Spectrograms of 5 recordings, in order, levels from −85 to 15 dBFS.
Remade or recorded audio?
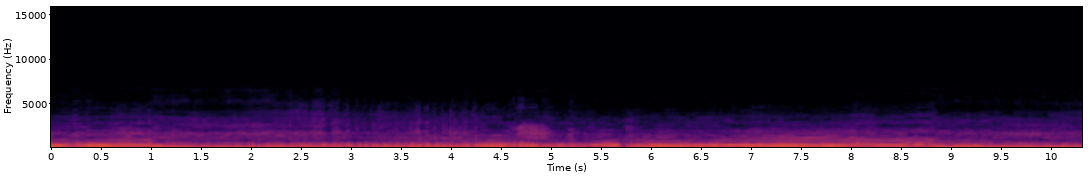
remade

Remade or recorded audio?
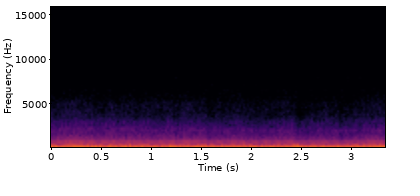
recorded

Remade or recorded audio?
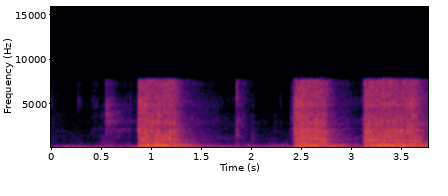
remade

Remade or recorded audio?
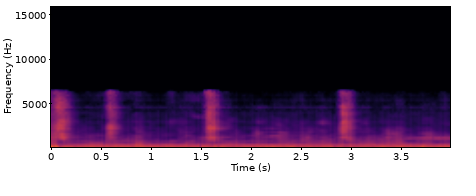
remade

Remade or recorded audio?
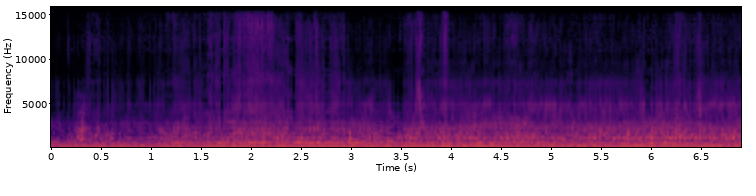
remade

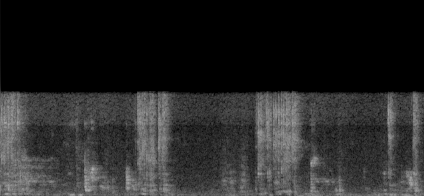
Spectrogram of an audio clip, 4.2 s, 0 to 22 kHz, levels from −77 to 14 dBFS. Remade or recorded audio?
recorded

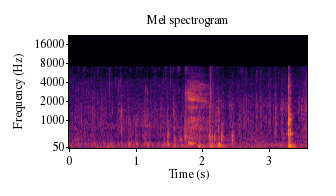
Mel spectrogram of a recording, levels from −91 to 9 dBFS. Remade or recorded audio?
recorded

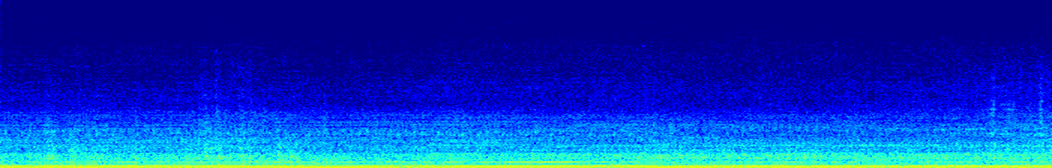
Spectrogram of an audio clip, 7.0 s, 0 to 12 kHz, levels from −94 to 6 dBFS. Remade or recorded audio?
recorded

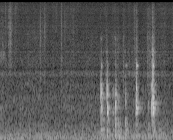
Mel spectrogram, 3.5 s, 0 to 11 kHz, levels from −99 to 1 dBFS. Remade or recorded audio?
remade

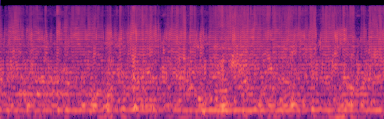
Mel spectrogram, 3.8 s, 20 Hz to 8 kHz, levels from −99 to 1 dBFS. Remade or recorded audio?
remade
